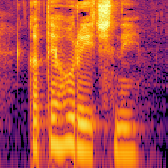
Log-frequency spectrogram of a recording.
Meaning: categorical (absolute; having no exception), peremptory
- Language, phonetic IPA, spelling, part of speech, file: Ukrainian, [kɐteɦɔˈrɪt͡ʃnei̯], категоричний, adjective, Uk-категоричний.ogg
